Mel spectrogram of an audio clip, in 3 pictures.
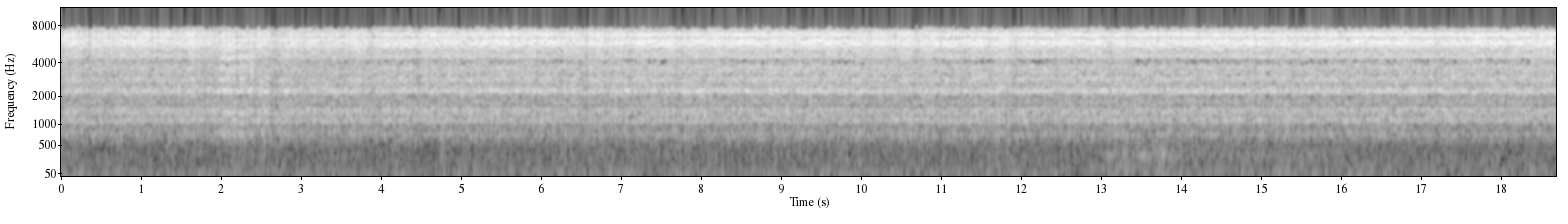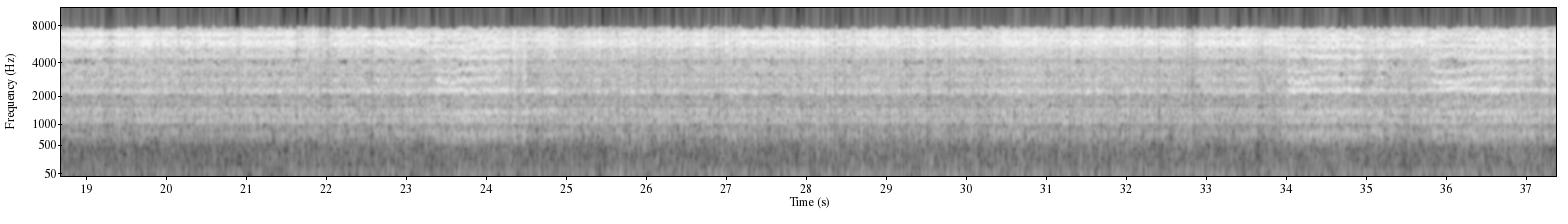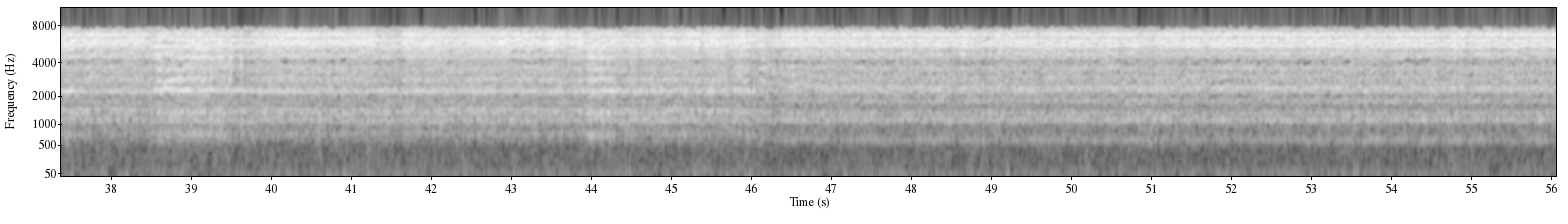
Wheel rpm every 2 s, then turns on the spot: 200, 200, 200, 200, 200, 200, 200, 200, 200, 200, 200, 200, 200, 200, 200, 200, 200, 190, 200, 200, 200, 200, 200, 170, 160, 160, 160, 160.
none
